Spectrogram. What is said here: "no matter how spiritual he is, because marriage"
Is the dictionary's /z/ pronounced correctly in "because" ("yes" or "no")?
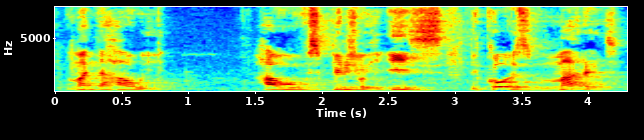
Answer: yes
